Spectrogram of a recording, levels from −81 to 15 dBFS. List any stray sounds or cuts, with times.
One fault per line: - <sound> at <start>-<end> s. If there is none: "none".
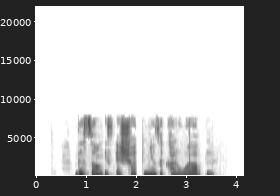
- dropout at 2.0-2.1 s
